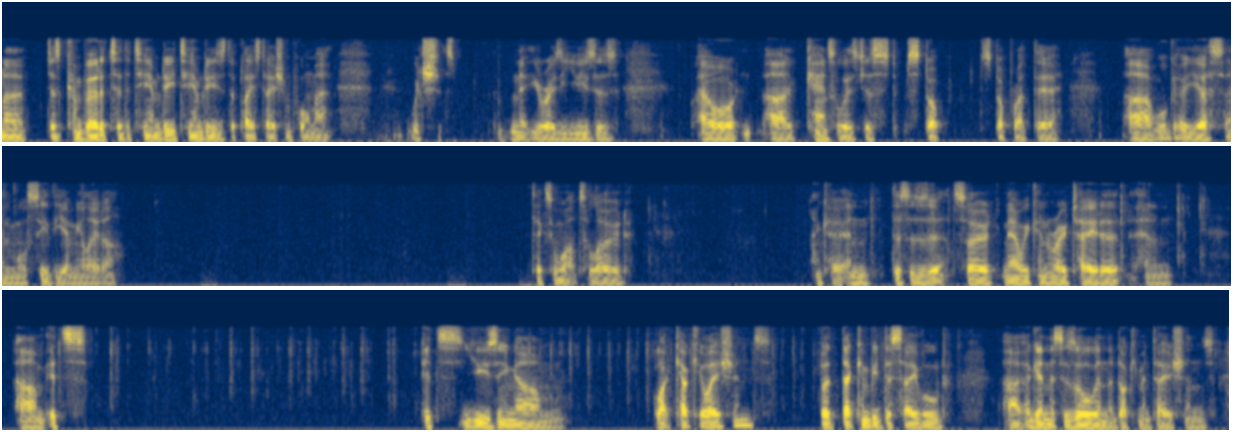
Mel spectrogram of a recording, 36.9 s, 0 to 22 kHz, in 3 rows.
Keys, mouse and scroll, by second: 12.3 click, 22.3-33.4 typing, 36.3 e.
